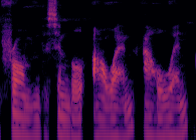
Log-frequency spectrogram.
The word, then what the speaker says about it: Awen: Awen, it's pronounced slowly, A-W-E-N. It's an old Celtic Welsh word, medieval, possibly even older.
